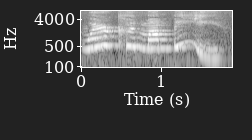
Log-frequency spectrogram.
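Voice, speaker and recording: A woman's voice: very high-pitched, huge pitch swings, drawn-out words, pitched above the performer's own voice, heavily acted. A woman voicing a newborn little girl spider in a storybook, asking plaintive, wondering questions as she searches for her mother. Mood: tearful, plaintive. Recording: roomy, echoey indoor sound.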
